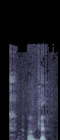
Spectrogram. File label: Okay (Meme Sound)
